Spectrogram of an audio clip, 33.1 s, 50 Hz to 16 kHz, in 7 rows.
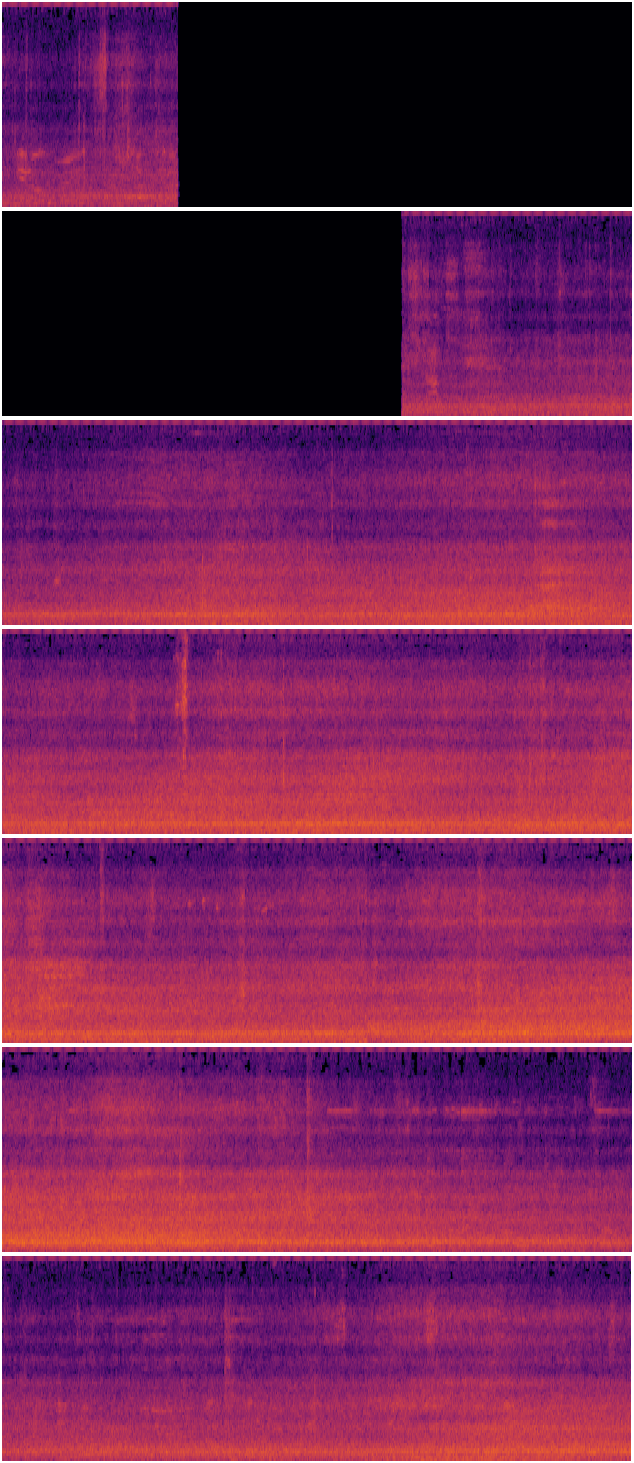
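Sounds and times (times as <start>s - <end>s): passing road traffic: 0.0s - 1.4s, 7.8s - 33.0s.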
